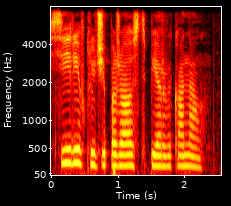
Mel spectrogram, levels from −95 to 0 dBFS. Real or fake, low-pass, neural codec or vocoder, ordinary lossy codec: fake; 7.2 kHz; vocoder, 24 kHz, 100 mel bands, Vocos; Opus, 64 kbps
